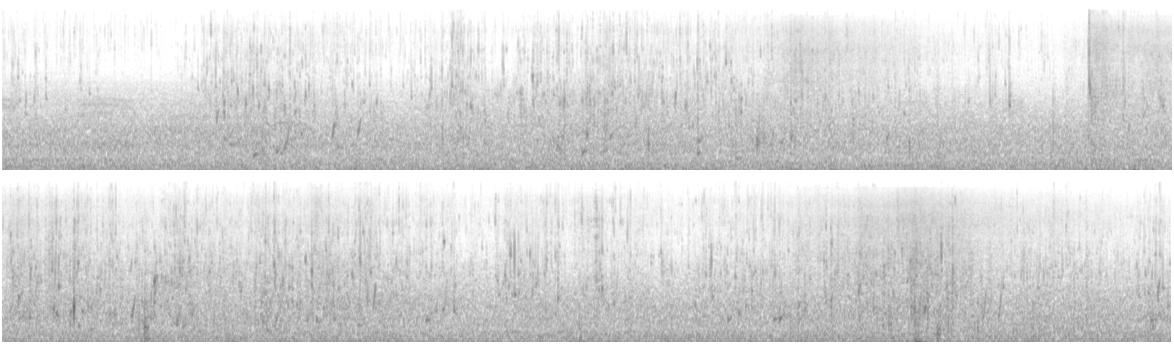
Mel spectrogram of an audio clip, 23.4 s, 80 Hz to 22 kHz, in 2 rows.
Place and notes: Recording of a river flowing past a melting frozen ice ridge. Small pieces of ice are floating by and sometimes bumping into the melted edge. Cityscape and birds are also heard in the distance. Recorded with ZOOM H5.
Kauno miesto savivaldybė, Kauno apskritis, Lietuva, 23 February 2021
